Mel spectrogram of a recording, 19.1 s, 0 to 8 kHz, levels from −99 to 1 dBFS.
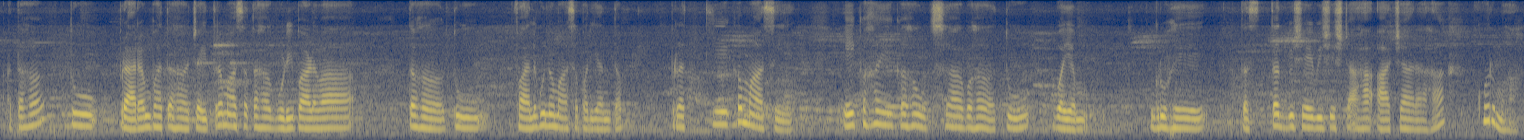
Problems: constant background noise, continuous background conversations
